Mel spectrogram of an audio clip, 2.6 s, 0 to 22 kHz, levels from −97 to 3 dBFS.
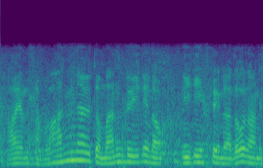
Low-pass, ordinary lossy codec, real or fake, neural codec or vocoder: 7.2 kHz; Opus, 16 kbps; fake; codec, 16 kHz, 4 kbps, X-Codec, WavLM features, trained on Multilingual LibriSpeech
